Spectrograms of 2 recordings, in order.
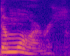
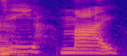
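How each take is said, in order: First: The middle syllable sounds like 'mar'. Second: The middle syllable sounds like 'my'. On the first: The speaker calls it wrong. "not Damari" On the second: The speaker calls it right. "I spelled his name the way you need to sound it out"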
